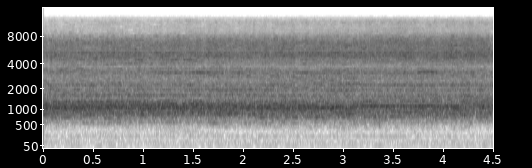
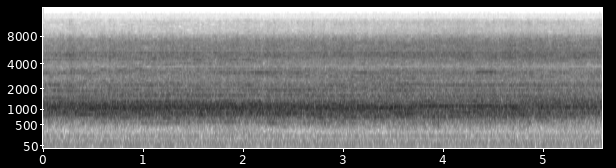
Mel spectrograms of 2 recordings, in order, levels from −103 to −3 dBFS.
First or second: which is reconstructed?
first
